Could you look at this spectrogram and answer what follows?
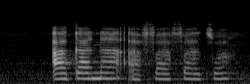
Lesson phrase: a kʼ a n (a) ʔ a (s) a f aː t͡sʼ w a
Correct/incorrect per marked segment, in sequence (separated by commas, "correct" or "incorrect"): correct, incorrect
